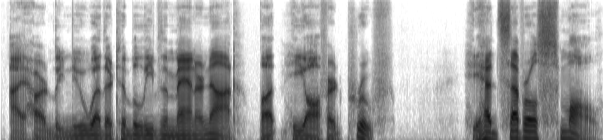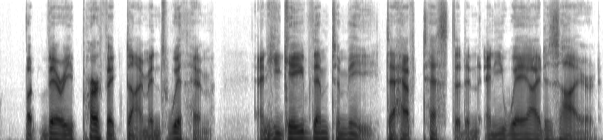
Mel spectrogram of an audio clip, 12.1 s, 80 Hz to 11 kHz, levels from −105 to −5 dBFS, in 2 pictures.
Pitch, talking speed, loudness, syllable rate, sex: 85 Hz, 190 wpm, -21 LUFS, 5.2 syllables/s, male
